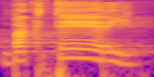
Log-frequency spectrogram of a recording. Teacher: as you can see the stress is on the a part of bacterium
